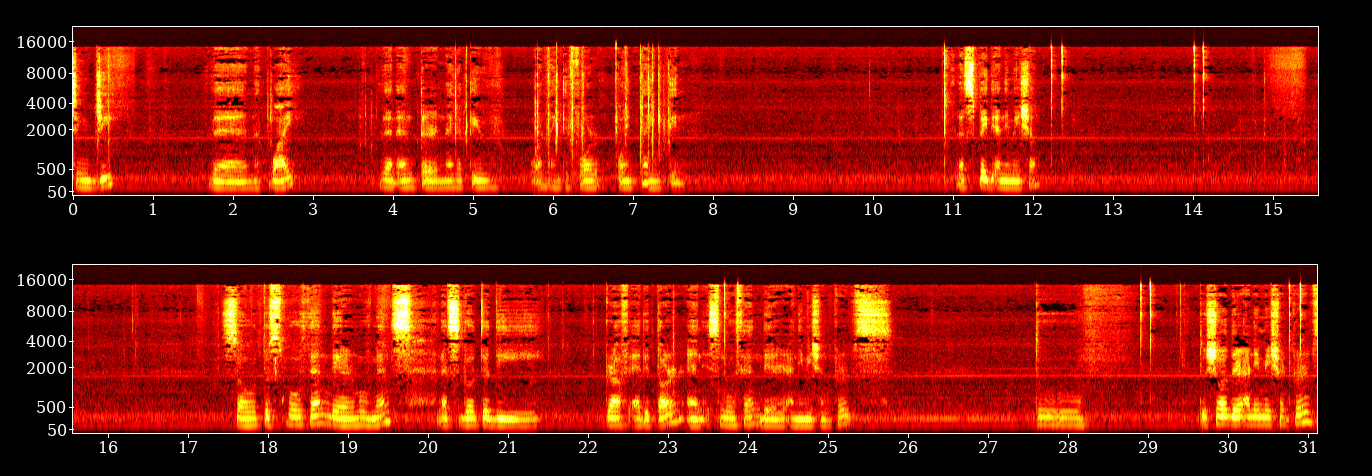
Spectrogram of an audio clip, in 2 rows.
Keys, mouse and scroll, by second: 0.3 g, 2.5 y, 4.8 -, 5.9-7.6 typing, 12.3-13.9 drag, 14.1-15.4 drag, 23.8-24.9 drag, 29.0 click.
